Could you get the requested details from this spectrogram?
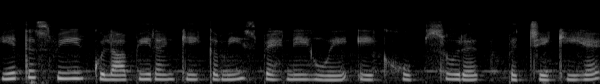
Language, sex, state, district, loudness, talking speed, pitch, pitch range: Urdu, female, Andhra Pradesh, Anantapur, -34 LUFS, 130 wpm, 230 Hz, 215-255 Hz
